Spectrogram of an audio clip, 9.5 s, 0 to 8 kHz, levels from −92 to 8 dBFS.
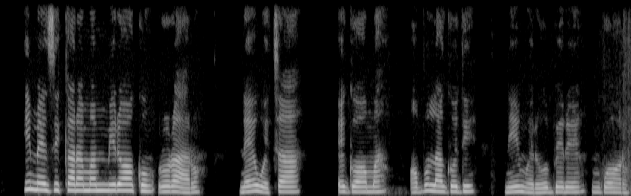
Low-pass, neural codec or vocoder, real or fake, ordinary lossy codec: none; none; real; none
